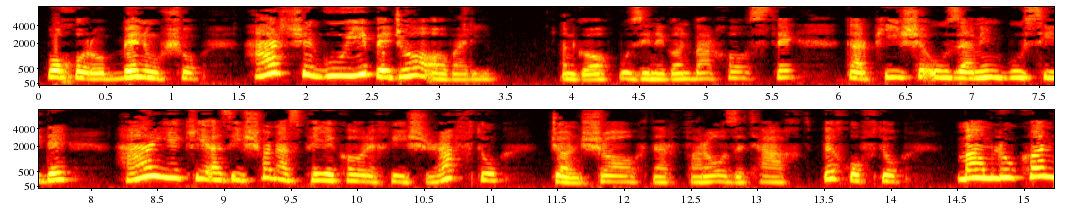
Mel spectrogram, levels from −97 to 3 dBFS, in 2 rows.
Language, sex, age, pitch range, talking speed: Persian, female, 40-59, 175-235 Hz, 135 wpm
